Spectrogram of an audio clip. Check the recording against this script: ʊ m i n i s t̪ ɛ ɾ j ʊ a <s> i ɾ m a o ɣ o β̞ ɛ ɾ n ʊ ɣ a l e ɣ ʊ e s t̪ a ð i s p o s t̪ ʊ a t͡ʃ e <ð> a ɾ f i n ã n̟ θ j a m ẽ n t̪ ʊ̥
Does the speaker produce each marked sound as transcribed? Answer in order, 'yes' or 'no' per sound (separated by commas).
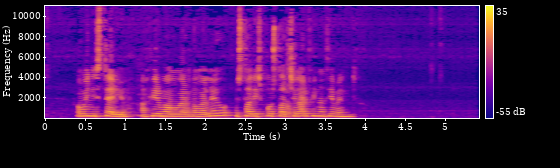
no, no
